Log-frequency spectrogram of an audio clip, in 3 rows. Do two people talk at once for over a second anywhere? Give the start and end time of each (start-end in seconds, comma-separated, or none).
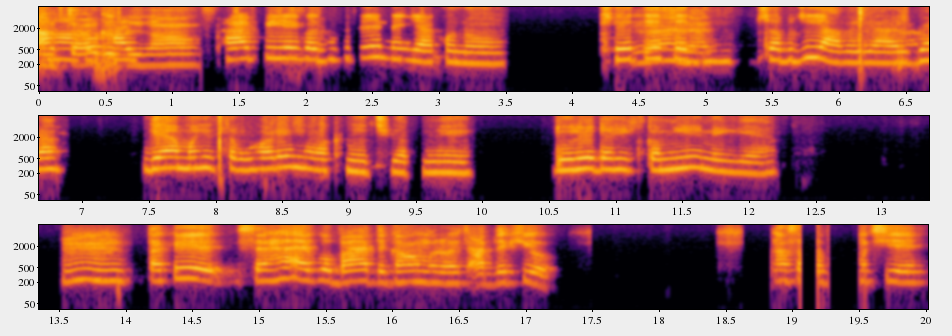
none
